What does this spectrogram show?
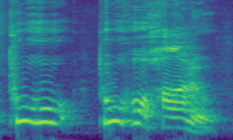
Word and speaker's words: Puhahonu: So this is actually called, I'm trying not to screw this up, I pronounced this several times already. It's Puhahonu, and it's named after what's recognized as the Earth's largest volcano.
